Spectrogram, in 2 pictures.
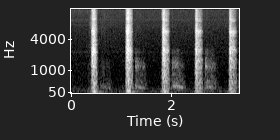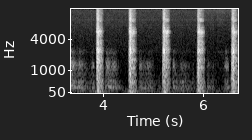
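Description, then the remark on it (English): Kapalabhati yoga breathing: rapid, forceful nasal exhalations made by pumping the belly, in a steady rhythm of about ten sharp puffs at roughly one-second intervals, each followed by a soft passive inhale, clear with no talking. “Inhale to a comfortable level, and we'll begin Kapalabhati breathing, which is a pumping of the belly.”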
